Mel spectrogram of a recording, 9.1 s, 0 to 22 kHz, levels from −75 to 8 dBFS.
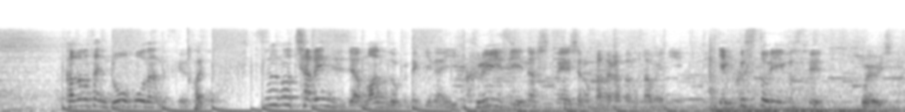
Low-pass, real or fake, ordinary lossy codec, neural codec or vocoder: none; real; none; none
